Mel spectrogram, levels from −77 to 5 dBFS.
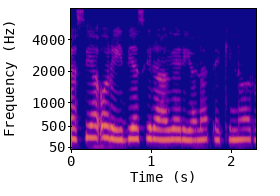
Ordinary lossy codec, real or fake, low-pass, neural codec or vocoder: none; real; none; none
